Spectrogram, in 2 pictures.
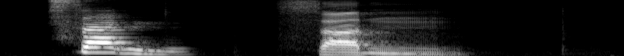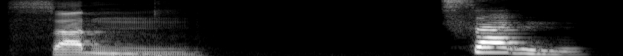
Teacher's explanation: D turns into an unreleased D and the T changes into a stop T.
